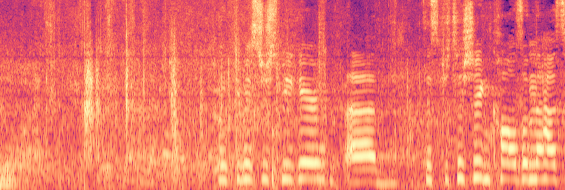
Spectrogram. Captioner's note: speaking French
